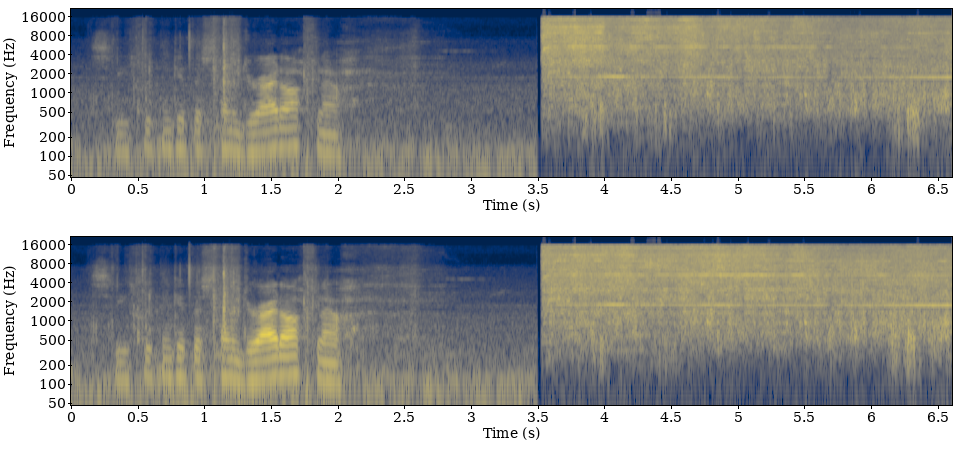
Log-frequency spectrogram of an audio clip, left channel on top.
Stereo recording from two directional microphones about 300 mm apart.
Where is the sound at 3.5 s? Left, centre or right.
Centre.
